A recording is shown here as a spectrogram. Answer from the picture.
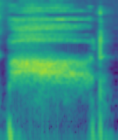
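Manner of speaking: breathy whispered word. Acted. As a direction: whisper it right in their ear. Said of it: "a voice in your ear whispers".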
